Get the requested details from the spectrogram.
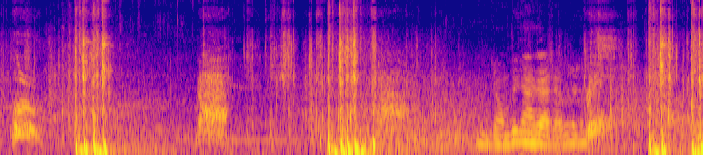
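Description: Gunshots fire in quick bursts, loud and sharp.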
